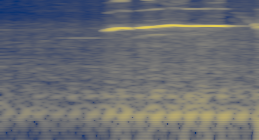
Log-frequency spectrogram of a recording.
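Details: Sumatran Oriental magpie-robin, singing to find an opponent, gives one long pure whistled note that rises slightly and holds steady, then a brief higher note begins. A low hum sits underneath.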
